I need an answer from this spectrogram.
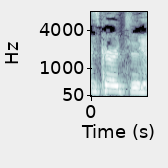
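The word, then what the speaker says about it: Kurkjian: Tim Kirkjian. Is that how you say it? – Tim Kirkjian.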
